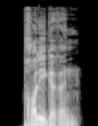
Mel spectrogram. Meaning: inflection of prollig: 1. strong genitive masculine/neuter singular comparative degree 2. weak/mixed genitive/dative all-gender singular comparative degree
- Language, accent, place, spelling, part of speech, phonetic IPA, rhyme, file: German, Germany, Berlin, prolligeren, adjective, [ˈpʁɔlɪɡəʁən], -ɔlɪɡəʁən, De-prolligeren.ogg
